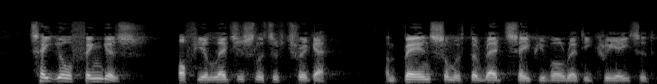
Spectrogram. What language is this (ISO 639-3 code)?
eng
